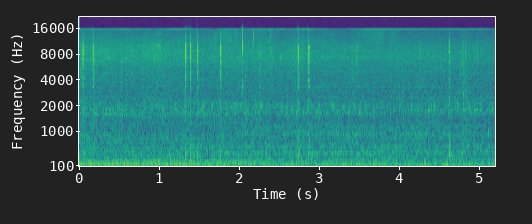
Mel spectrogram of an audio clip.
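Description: Car engine and tyres heard from inside the cabin while driving over a rough dirt track: a steady low rumble with scattered rattles and clicks, and one knock about two and a half seconds in, after which it runs a little quieter.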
